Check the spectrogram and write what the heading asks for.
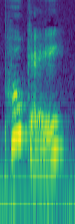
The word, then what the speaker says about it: poke: it pokeball so a pokey Bowl pokey which it looks like it's poke pee okay even say it right pokey bowl is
